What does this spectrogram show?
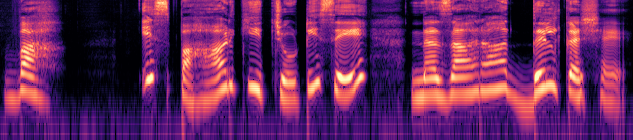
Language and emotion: Urdu, surprised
